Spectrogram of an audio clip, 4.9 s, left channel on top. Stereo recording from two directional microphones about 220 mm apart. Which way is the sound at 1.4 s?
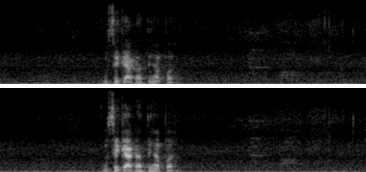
35° right (ahead or behind).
